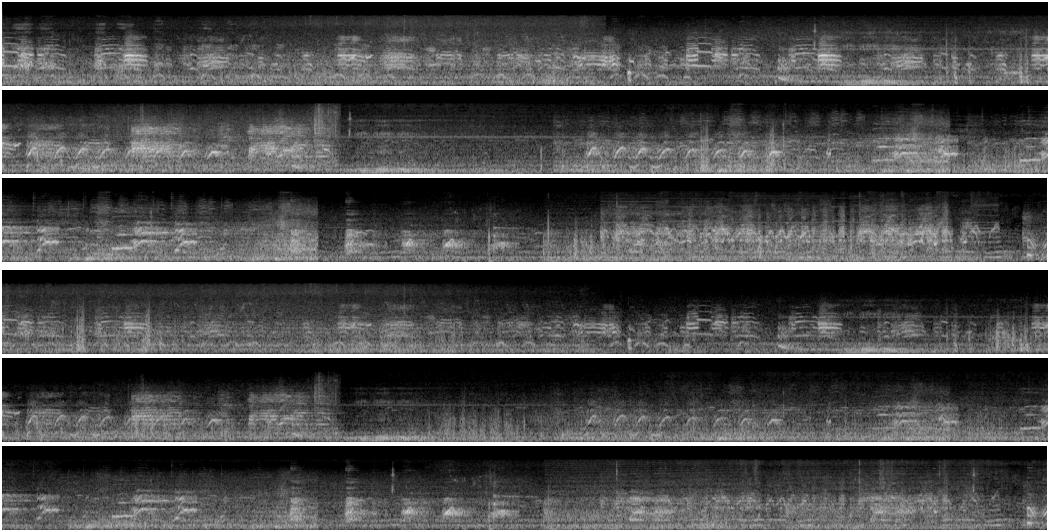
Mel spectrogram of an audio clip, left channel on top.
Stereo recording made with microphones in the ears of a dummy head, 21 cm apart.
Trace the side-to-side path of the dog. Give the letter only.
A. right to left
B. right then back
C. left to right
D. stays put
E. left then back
C.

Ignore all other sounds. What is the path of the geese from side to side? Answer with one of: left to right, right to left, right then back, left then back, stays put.
stays put.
